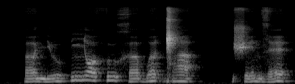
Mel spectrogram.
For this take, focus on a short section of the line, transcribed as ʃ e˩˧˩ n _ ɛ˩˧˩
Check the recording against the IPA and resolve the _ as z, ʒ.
z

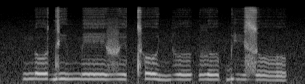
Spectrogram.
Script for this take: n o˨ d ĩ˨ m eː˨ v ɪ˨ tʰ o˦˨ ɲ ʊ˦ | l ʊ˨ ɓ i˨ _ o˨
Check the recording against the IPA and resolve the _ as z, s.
z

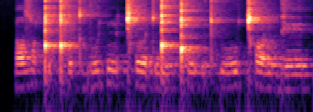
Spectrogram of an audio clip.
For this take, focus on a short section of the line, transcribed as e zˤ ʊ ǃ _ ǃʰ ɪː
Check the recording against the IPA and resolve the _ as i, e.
i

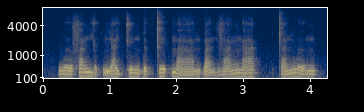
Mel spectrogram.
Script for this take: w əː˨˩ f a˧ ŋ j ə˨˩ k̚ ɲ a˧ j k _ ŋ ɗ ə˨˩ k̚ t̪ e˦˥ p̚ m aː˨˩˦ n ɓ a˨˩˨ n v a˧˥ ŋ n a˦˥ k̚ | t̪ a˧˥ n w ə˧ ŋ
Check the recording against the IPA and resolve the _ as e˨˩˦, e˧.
e˧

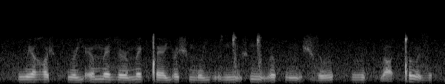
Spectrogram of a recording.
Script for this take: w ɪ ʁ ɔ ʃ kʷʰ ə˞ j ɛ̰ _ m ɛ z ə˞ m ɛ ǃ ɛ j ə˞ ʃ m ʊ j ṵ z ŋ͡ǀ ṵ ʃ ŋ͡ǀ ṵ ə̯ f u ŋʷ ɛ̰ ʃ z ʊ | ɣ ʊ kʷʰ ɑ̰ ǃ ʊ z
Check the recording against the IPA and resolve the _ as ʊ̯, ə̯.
ə̯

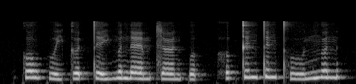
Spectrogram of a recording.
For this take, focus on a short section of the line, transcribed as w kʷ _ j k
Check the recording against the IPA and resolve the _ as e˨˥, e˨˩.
e˨˩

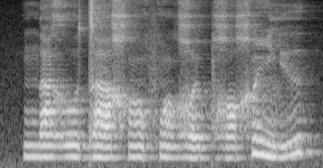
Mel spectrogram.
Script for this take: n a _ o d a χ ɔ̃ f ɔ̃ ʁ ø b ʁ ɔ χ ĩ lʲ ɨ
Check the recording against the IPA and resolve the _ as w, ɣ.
ɣ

